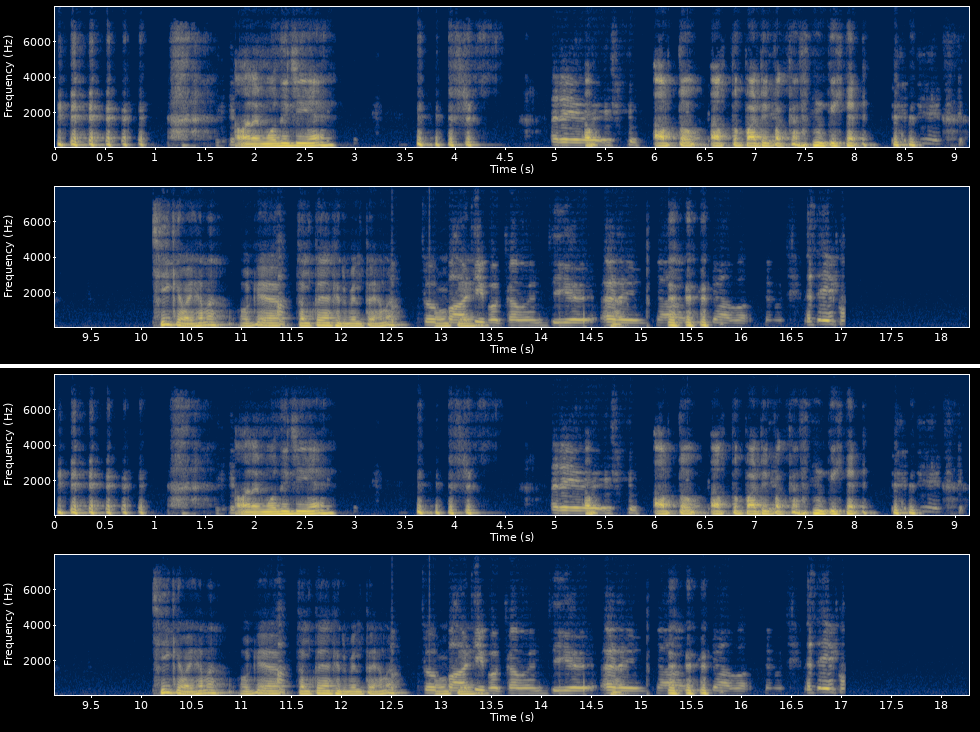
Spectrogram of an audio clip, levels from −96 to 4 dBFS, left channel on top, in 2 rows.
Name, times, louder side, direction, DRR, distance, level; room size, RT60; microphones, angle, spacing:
voice 1, 0.0-1.5 1.8-2.8 3.6-4.3 5.3-5.4 6.0-9.0 10.1-12.6 12.9-13.4 14.7-14.8 15.3-15.7, equal, 30° left, 7.6 m, -18 dB
voice 2, 5.0-5.8 7.1-7.2 8.7-8.8 11.2-11.4 12.5-12.6 12.8-15.5 15.7-16.1 16.6-17.0, equal, 10° left, 4.2 m, -25 dB
head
